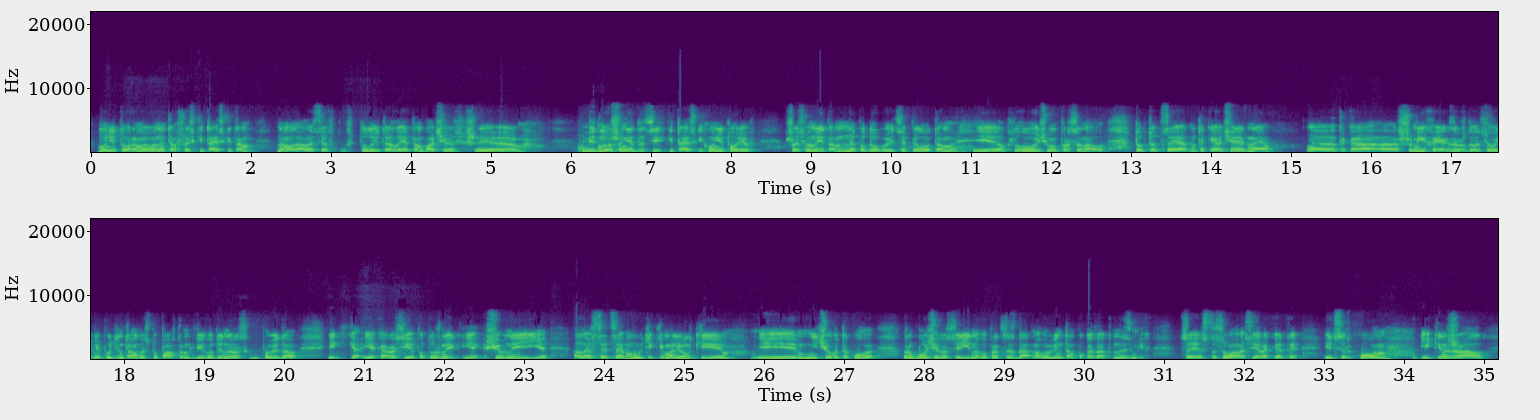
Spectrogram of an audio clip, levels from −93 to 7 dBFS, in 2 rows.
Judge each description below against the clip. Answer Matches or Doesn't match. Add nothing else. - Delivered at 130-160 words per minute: Matches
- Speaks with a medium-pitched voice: Doesn't match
